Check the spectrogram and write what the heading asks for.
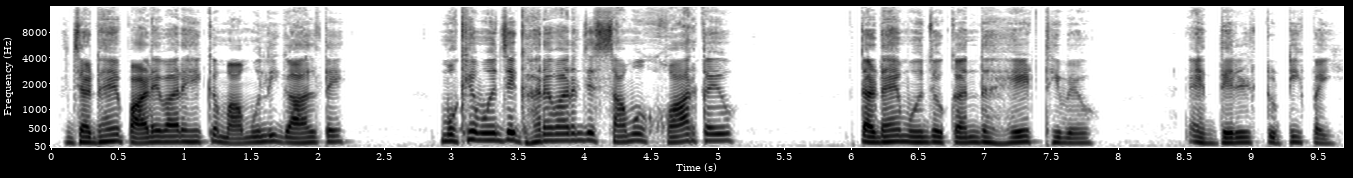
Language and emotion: Sindhi, sad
